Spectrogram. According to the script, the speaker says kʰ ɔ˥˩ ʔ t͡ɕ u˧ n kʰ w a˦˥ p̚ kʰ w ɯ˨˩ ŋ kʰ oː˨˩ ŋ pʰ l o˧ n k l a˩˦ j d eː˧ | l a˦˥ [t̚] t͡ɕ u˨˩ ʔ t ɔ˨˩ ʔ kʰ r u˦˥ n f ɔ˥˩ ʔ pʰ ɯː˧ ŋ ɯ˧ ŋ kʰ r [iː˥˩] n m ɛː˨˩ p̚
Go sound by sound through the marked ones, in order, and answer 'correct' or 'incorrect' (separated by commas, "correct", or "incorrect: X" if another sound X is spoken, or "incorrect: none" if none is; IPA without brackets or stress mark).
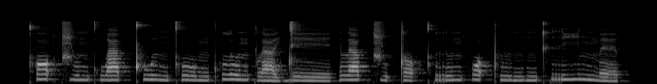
incorrect: p̚, correct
